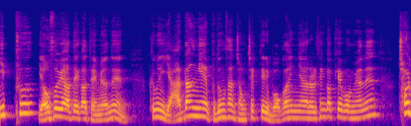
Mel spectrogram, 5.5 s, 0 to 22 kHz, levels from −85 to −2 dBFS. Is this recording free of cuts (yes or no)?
yes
